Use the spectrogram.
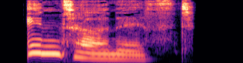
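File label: "internist", British English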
